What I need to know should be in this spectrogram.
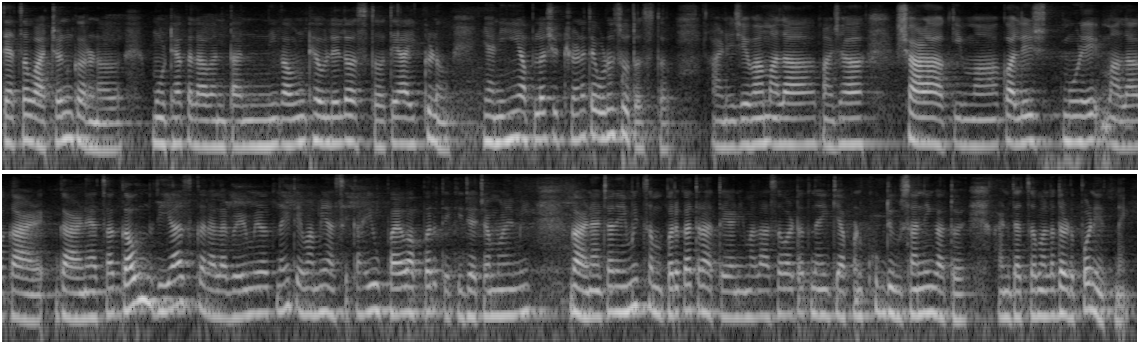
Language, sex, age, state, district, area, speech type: Marathi, female, 18-30, Maharashtra, Pune, urban, spontaneous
